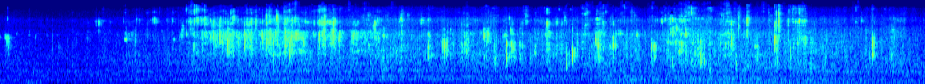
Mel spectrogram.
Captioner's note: gravel crunching; engine running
